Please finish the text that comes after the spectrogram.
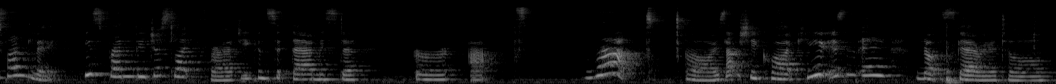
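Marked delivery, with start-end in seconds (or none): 4.2-6.5 R-, a, rat split into separate sounds then blended; segmented R-, a, rat for children; sounded out word. Shown as a demonstration. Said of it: "segmenting rat".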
